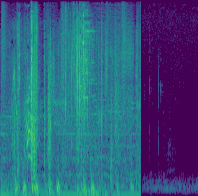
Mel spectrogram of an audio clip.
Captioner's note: character groans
